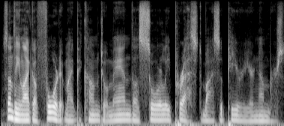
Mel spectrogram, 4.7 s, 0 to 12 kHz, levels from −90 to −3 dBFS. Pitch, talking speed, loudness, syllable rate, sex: 100 Hz, 200 wpm, -19 LUFS, 5.6 syllables/s, male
